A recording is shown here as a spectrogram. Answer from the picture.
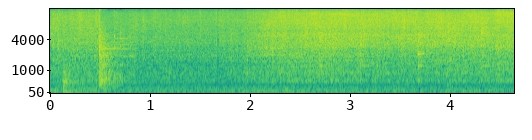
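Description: Squid sizzling as it hits hot oil in a stainless steel wok, the sizzle growing louder from about two seconds in. A metal spatula knocks against the wok about half a second in, over a steady low hum.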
